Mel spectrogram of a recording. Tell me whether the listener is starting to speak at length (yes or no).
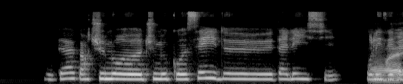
yes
